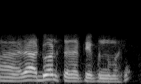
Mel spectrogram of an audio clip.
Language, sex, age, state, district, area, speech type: Tamil, male, 18-30, Tamil Nadu, Tiruvarur, urban, conversation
